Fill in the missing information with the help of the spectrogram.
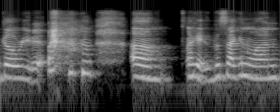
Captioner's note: laughing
